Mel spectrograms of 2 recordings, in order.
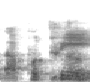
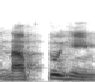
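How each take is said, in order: First: The name is said as na-pho-tu-im. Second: The name is said as nap-du-him. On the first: This form follows the original-language text directly. "원문을 가지고 바로 번역을 했다면 나포트임이라고" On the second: This form came through an English or Chinese-character translation. "이렇게 납두힘, 이렇게 읽히는 겁니다"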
